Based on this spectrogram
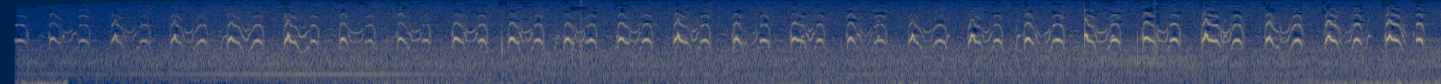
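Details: Wild oystercatcher at Tsu giving fast, loud, sharp piping notes, roughly three a second, high and clipped, building steadily over several seconds; a faint steady hum sits low in the first half, over soft background rumble.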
